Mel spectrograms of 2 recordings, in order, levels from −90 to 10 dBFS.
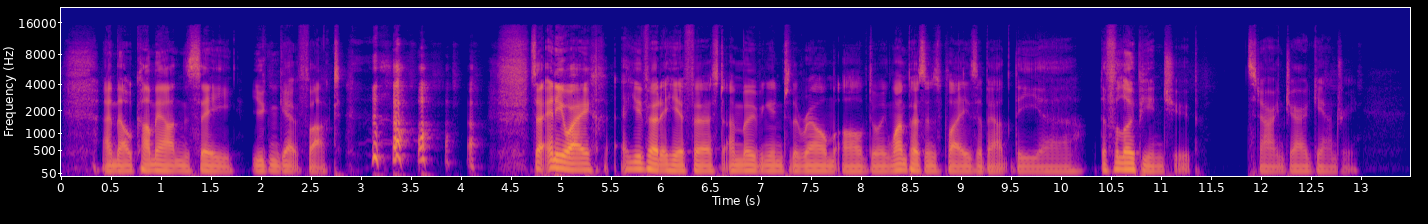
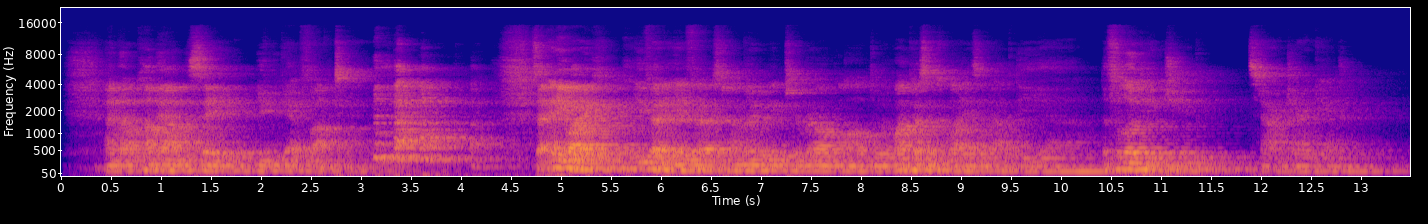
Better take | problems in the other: first | off-mic speech; far // room echo; strong; dies away in 2 s

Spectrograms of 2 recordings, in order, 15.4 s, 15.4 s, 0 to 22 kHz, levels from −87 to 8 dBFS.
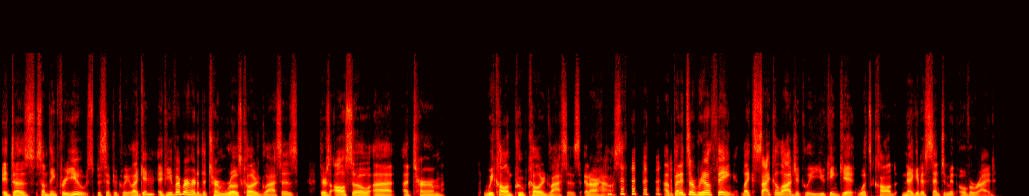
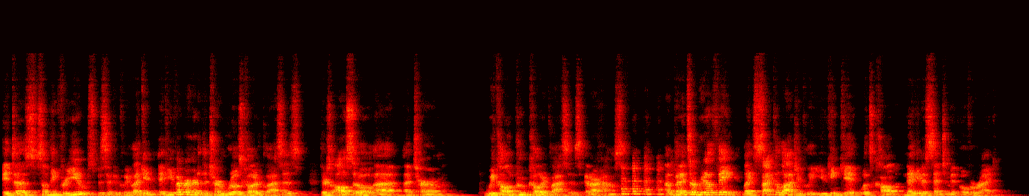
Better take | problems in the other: first | off-mic speech; far // room echo; slight; dies away in 0.4 s

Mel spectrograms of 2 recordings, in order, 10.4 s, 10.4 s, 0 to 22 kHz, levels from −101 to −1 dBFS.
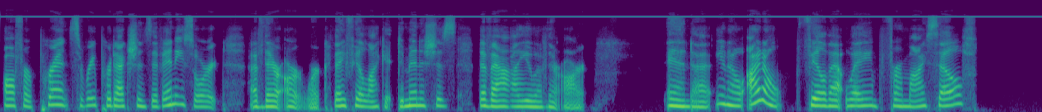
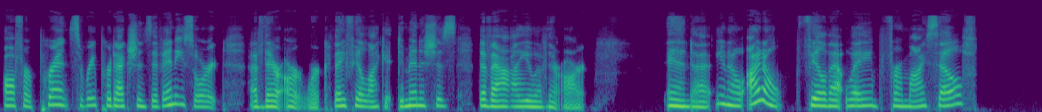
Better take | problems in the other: second | high-pitched whine; faint; throughout; 12 kHz, 20 dB below the speech

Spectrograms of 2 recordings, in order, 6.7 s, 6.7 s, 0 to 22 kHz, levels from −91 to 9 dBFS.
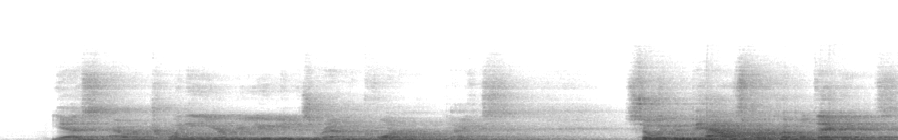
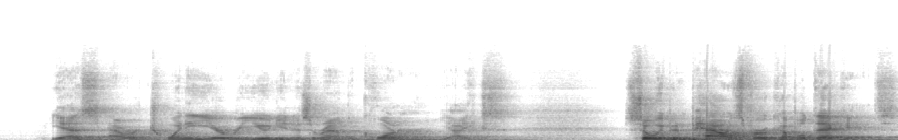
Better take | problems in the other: second | room echo; strong; dies away in 2.1 s; slight in the second // off-mic speech; far

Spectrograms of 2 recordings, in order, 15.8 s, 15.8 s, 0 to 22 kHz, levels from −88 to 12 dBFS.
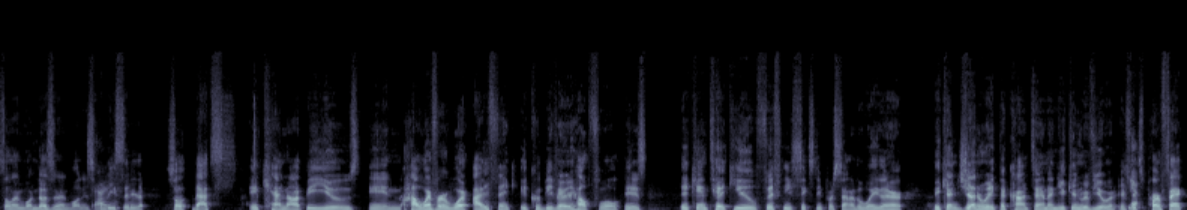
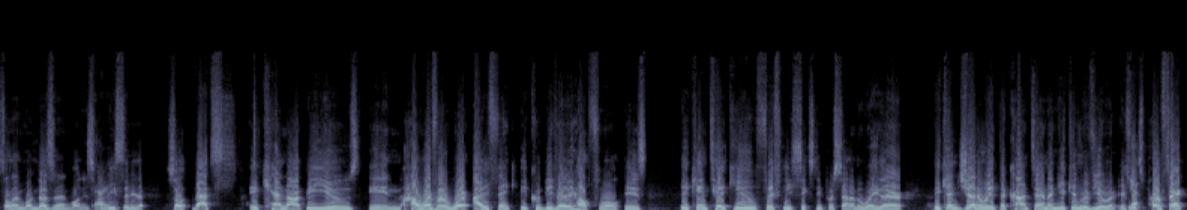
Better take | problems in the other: first | distortion; heavy; 7 dB below the speech

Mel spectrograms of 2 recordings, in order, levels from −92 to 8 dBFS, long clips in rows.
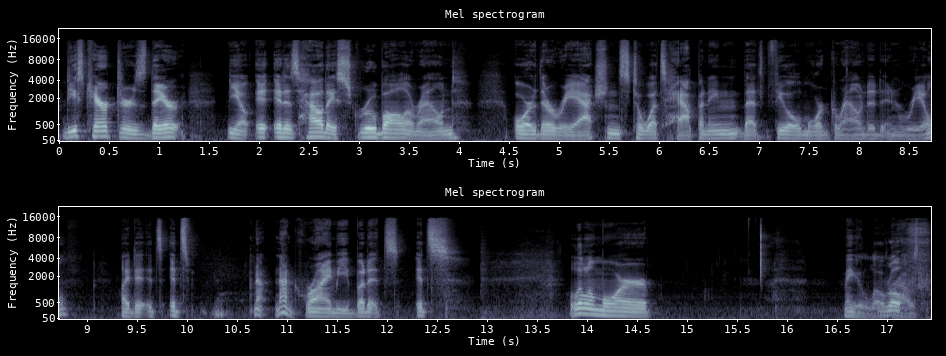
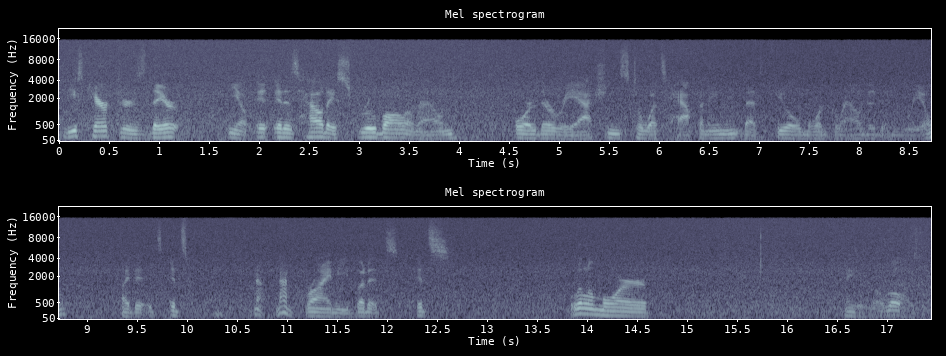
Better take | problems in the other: first | hiss; loud; throughout; 4 dB below the speech

